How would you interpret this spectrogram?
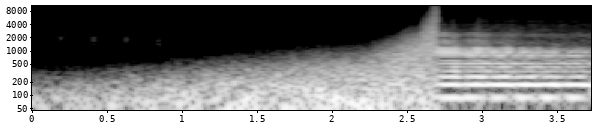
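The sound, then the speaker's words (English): A loud, low rumbling hum swells steadily, rising in a sweeping whoosh before settling into a steady, buzzing droning tone with no voices present. “I agree to look into this hum”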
